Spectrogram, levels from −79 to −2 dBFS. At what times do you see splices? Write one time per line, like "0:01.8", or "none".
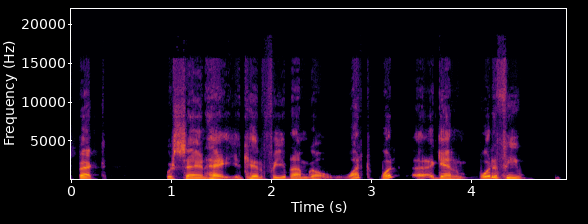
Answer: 0:01.7
0:02.2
